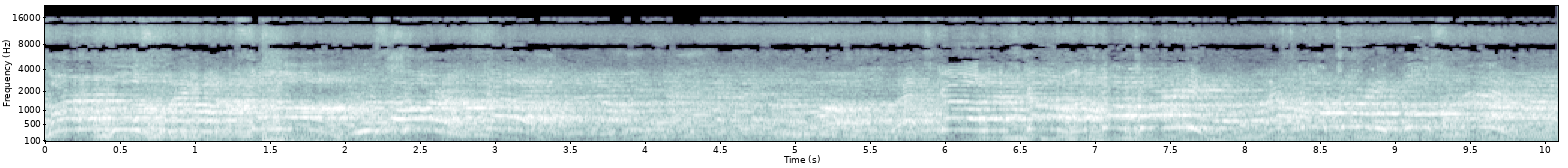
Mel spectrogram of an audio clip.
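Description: A medicine ball thuds against a wall.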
